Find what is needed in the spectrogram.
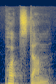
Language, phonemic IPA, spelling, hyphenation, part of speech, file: German, /ˈpɔtsdam/, Potsdam, Pots‧dam, proper noun, De-Potsdam.ogg
- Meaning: 1. Potsdam (an independent city in Brandenburg, Germany, near Berlin) 2. Potsdam (a village and town in New York, United States)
